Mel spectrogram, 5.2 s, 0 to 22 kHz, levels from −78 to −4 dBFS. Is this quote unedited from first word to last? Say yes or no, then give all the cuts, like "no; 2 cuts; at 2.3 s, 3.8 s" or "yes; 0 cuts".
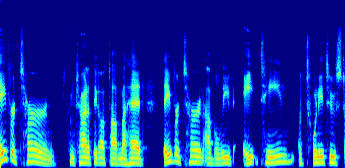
no; 1 cut; at 0.9 s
